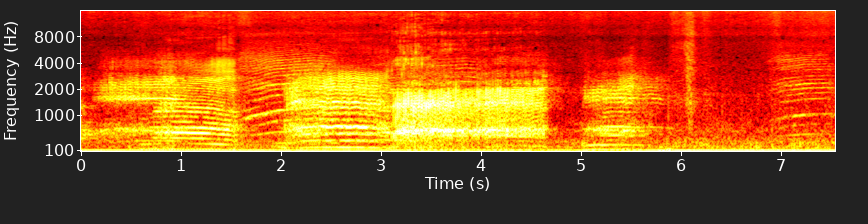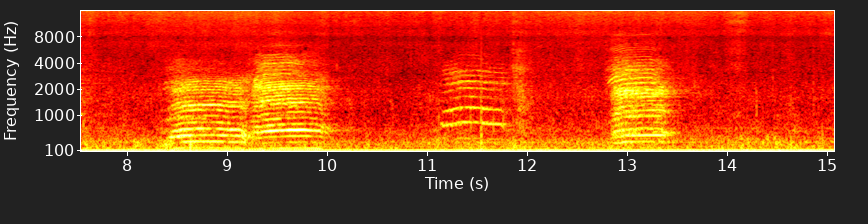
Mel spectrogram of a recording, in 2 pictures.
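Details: Suffolk sheep and lambs bleating in a barn around 8:00 at night at feeding time, groups mixed after an open gate; many overlapping wavering bleats, some quavering, others short, over a steady low machinery hum.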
